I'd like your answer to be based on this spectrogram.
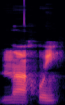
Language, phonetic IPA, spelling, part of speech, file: Russian, [ˈnaxʊj], нахуй, adverb, Ru-нахуй.ogg
- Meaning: alternative form of на́ хуй (ná xuj)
